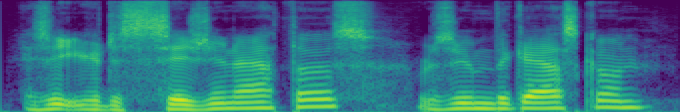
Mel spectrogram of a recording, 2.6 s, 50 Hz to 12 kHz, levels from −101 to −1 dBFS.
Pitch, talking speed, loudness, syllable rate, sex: 160 Hz, 190 wpm, -16 LUFS, 6.2 syllables/s, male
